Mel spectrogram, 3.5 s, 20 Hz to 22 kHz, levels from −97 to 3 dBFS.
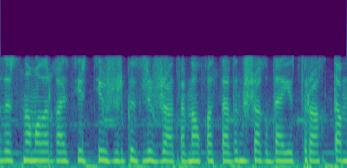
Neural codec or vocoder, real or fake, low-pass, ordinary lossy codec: none; real; 5.4 kHz; none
